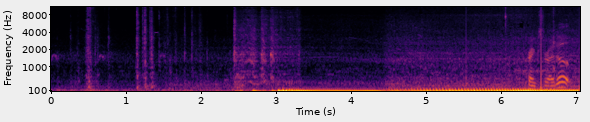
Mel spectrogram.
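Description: A 1994 Toyota MR2 GT turbo cranks briefly after a few clicks and keys, then fires and settles into a steady, loud idle close by.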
